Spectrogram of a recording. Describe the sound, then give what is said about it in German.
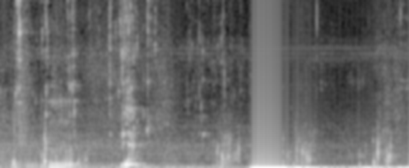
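Someone takes a quiet sip of water, with soft wet mouth sounds and a swallow, then a duller low thump follows as the drink ends. Fairly faint, no talking. “Und da bekomme ich natürlich wieder selber Lust, mehr Wasser zu trinken, weil ich jetzt auch wieder merke, dass ich beim Sprechen so einen trockenen Mund bekomme, muss ich natürlich jetzt erstmal einen Schluck trinken.”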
